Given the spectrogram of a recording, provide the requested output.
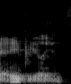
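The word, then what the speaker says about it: abelian: then then we say the group is Aon soorry I may be massacring the pronunciation there I'll spell it for you hear it's named after a Scandinavian mathematician called AEL so maybe abilon so that's an other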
